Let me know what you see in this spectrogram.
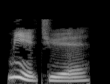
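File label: "灭绝", Mandarin Chinese; chinese flashcards; hsk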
